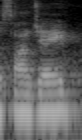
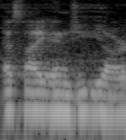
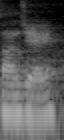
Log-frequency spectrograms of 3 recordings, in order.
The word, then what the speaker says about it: singer: technique today called the sanjay technique spelled s-i-n-g-e-r so it sounds like or looks like singer but it's pronounced sanjay and what we're going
